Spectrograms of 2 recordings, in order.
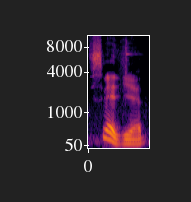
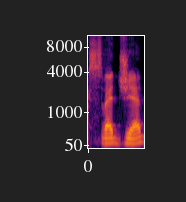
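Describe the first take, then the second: First: The j is said as a Y sound. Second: The j is said as an English J sound. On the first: The speaker calls it right. "pronounce the J as the Y" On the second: The speaker calls it wrong. "it's not like Svedjed"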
